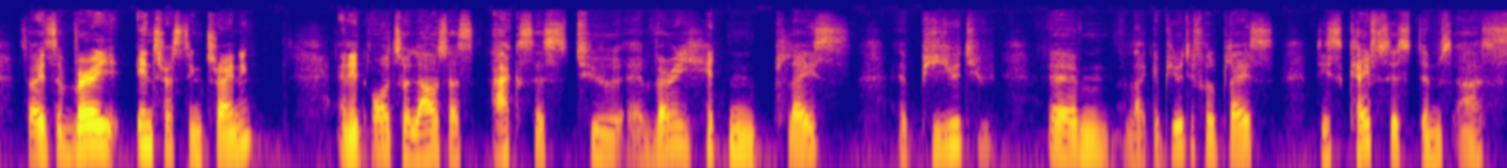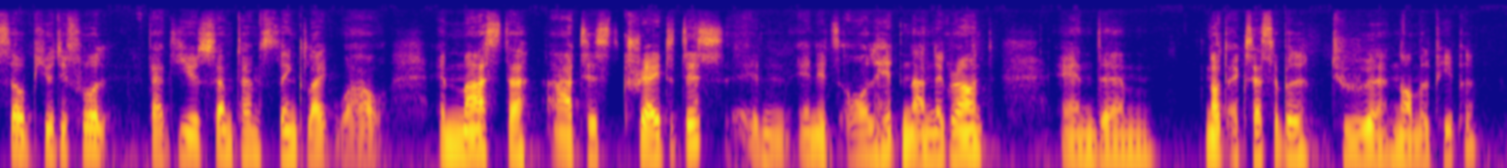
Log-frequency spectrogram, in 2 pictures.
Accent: Germany; I was born in Germany, and I grew up in Germany

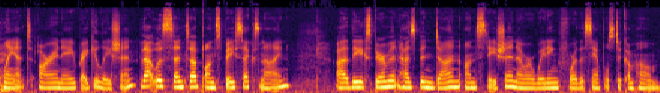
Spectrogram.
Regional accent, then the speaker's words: San Jose, California, United States; I am from San Jose, California

